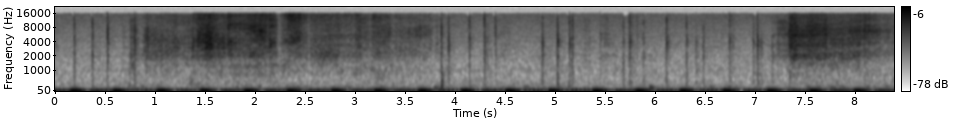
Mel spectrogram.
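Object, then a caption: Hardcover book with paper dust jacket. Long nails rub and tap the paper dust jacket of a blue hardcover book held at a tilt. Soft, bright scratching swells in a steady, regular rhythm, broken by short, crisp taps over a quiet, low background rumble.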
